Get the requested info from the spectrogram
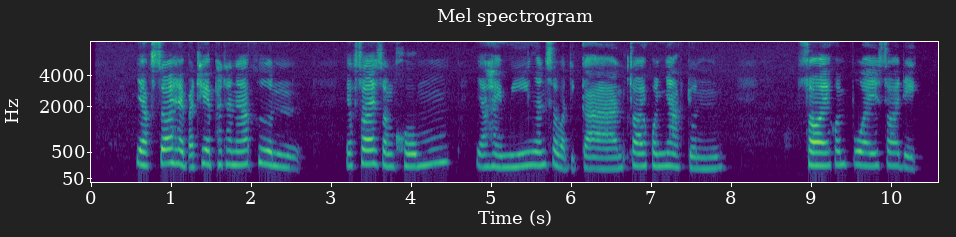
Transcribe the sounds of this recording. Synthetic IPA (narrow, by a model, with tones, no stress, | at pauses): jaː˨˩k̚sɔː˧˩˨jɦa˨˩jpa˧t̪ʰeː˧˩t̪̚pʰa˧˥t̪ʰːnaː˧˥˨kʰɯ˧˩˨n | jaː˨˩k̚sɔː˧˩˨jsa˨˦ŋkʰo˧˥˨m | jaː˨˩k̚ɦa˨˩jmiː˧˥˨ŋɤ˧˥˨nsa˧wa˧t̪̚ːi˧˩kaː˨˩nsɔː˧˩˨jkʰo˧˥˨nɲaː˧˩k̚t͡ɕo˨n | sɔː˧˩jkʰo˧˥˨npu˧əjsɔː˧˩˨jde˨˩k̚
